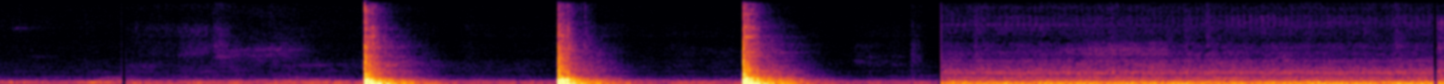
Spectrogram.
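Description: A metal loaf tin full of cake batter banged down on the counter three times, about a second apart, to settle the batter and knock out air bubbles. About a second later a steady hum starts, the sound of the oven running.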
